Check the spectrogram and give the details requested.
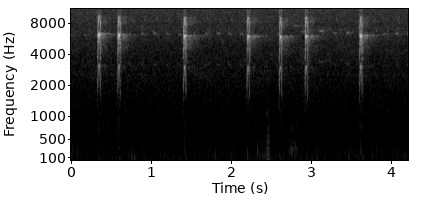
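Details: Resident Downy Woodpecker giving sharp, high, clipped pik notes, seven in four seconds at an uneven pace, with nothing else heard.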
